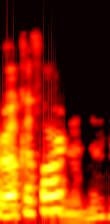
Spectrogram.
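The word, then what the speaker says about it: Rocafort: is next level anyway is that how you pronounce it roca ford yeah kenneth roquefort yep starfire i remember yes because i've seen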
